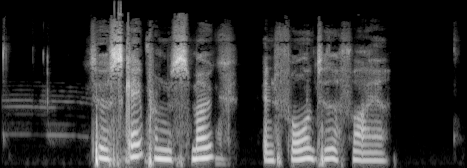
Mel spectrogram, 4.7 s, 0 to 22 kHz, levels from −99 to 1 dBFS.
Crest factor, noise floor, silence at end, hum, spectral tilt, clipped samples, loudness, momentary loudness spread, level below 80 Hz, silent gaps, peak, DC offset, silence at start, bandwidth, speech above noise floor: 20 dB; -89 dBFS; 0.8 s; none; -3 dB/octave; under 0.1%; -16 LUFS; 20 LU; -54 dBFS; none; 0 dBFS; under 0.1%; 0.9 s; 15.5 kHz; 72 dB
